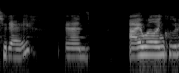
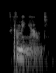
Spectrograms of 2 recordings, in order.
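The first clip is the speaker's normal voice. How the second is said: hushed dramatic whisper, pitch dropped low; 7 semitones lower, 8 dB quieter, faster than usual. Shown as a demonstration. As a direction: whisper it like a secret eruption. Volcano erupting, teacher dramatizes.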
